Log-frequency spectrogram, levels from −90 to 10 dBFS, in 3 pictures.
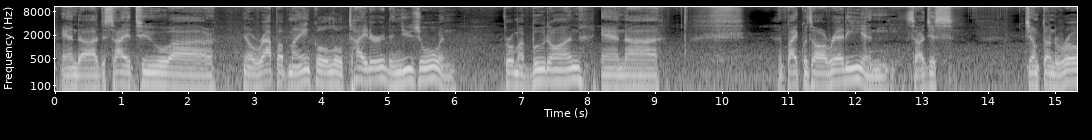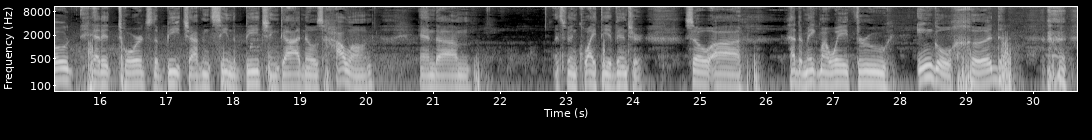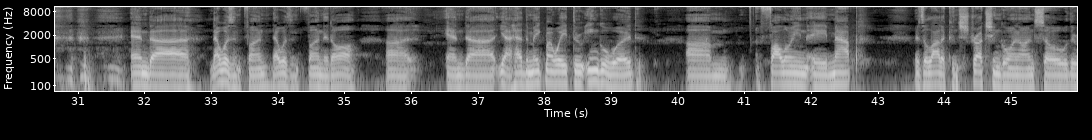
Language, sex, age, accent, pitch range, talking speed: English, male, 30-49, American, 90-110 Hz, 135 wpm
